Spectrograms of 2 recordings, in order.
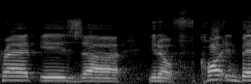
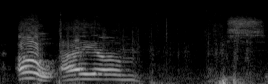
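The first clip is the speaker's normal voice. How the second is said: mocking put-on impression voice, pitched higher; 5 semitones higher than usual. Mocking a press secretary fumbling a breakfast question: imitating the press secretary. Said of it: "here's my impression of her".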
